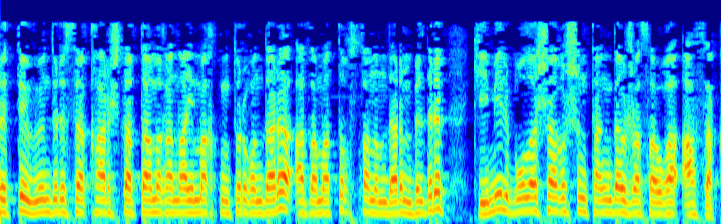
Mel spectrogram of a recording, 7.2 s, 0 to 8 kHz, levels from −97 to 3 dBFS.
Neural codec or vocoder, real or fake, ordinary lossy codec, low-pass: none; real; MP3, 24 kbps; 7.2 kHz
